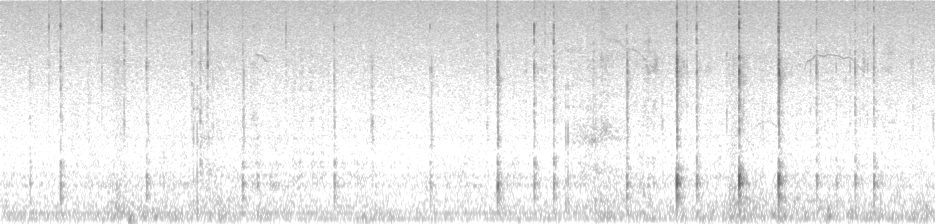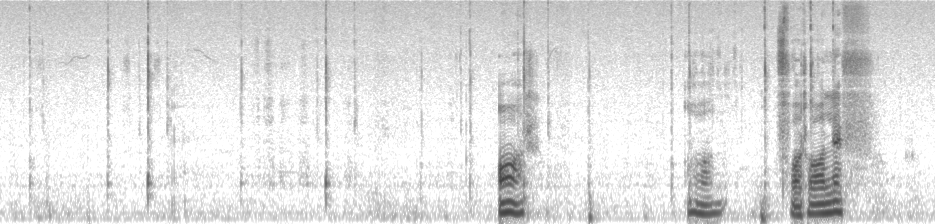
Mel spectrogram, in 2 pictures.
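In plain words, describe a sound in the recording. A stylus taps and scratches on a tablet while writing.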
